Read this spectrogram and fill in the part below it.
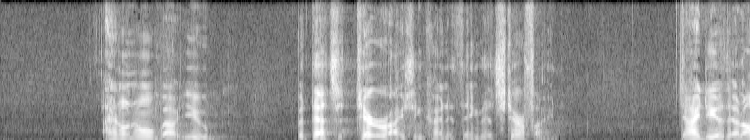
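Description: An elderly man speaks calmly and clearly into a microphone, with pauses.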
